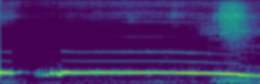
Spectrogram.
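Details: Pelung-type Barbary dove calling to a male, with a rhythmic, melodious, drawn-out voice: a few short rough coo notes lead into one long, steady, pure tone held for over two seconds that sags lower at the end.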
